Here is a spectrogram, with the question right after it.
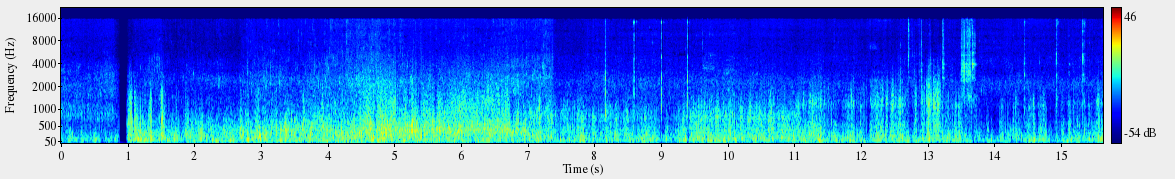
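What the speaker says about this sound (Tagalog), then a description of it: "Lakas ng hangin." Strong wind buffets the microphone in gusty, roaring bursts while fishing from a boat, mixed with boat motion and splashing water, steady and close throughout with no clear speech.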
